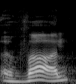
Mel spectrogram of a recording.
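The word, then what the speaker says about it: ذال: Now make sure that the letter Zal should be pronounced with thin and soft sound. Many people do a mistake here. They do not make a difference between Zal and Za, which is a buzzing sound.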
